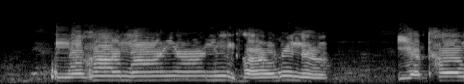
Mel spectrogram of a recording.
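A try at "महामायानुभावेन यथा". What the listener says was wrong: উচ্চারণ ঠিক আছে তবে সুরটা একটু অন্যরকম হয়ে গেছে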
